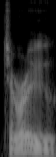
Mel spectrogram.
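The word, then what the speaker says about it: Jaroo: what giroud had um not drew but giroud yeah yeah for anybody the chat um his name is spelt j-a-r-o-o it's not drew like d-r-e-w it's not a real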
